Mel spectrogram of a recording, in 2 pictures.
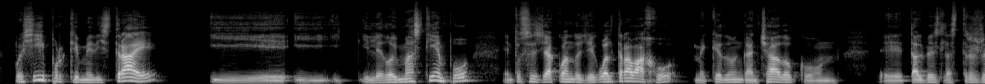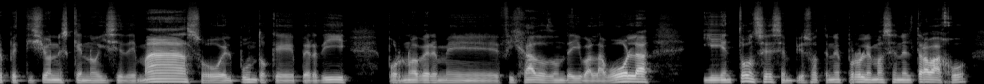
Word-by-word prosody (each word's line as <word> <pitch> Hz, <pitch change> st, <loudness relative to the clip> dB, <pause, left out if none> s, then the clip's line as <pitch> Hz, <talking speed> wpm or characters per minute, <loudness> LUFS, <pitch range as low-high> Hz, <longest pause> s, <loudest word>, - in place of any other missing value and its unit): Pues 125 Hz, -1 st, -1 dB
sí 200 Hz, +1 st, +2 dB
porque 115 Hz, -, -4 dB
me 105 Hz, 0 st, 0 dB
distrae 165 Hz, -, +5 dB, 0.4 s
y 95 Hz, -3 st, -4 dB
y 90 Hz, -3 st, -8 dB, 0.2 s
y 110 Hz, -, -11 dB
y -, -, -3 dB
le 95 Hz, -1 st, -1 dB
doy 115 Hz, +3 st, +2 dB
más 135 Hz, +3 st, +1 dB
tiempo, 170 Hz, -2 st, 0 dB, 0.3 s
entonces 115 Hz, +4 st, -4 dB
ya 120 Hz, -1 st, +4 dB
cuando 120 Hz, -3 st, +1 dB
llego 110 Hz, +5 st, +1 dB
al 130 Hz, 0 st, +1 dB
trabajo, 140 Hz, -7 st, +3 dB
me 95 Hz, -1 st, -8 dB
quedo 110 Hz, +1 st, -1 dB
enganchado 110 Hz, +1 st, +1 dB
con, 90 Hz, -1 st, -7 dB, 0.4 s
eh, 90 Hz, 0 st, -5 dB
tal 105 Hz, 0 st, +2 dB
vez 105 Hz, -1 st, -3 dB
las 100 Hz, -1 st, -6 dB
3 110 Hz, -1 st, -5 dB
repeticiones 95 Hz, 0 st, -3 dB
que 95 Hz, -, -4 dB
no 90 Hz, 0 st, -3 dB
hice 90 Hz, -1 st, -4 dB
de 85 Hz, 0 st, -5 dB
más 130 Hz, 0 st, +5 dB
o 95 Hz, 0 st, 0 dB
el 90 Hz, 0 st, -3 dB
punto 105 Hz, -1 st, -3 dB
que 90 Hz, -1 st, -3 dB
perdí 105 Hz, +5 st, -2 dB, 0.3 s
por 95 Hz, -2 st, -4 dB
no 105 Hz, -, 0 dB
haberme 95 Hz, -4 st, -2 dB
fijado 105 Hz, -1 st, -1 dB
dónde 95 Hz, -1 st, -3 dB
iba 90 Hz, -2 st, -1 dB
la 80 Hz, -1 st, -2 dB
bola 125 Hz, +5 st, +5 dB, 0.5 s
y 100 Hz, +1 st, -1 dB
entonces 120 Hz, 0 st, -1 dB
empiezo 100 Hz, +4 st, -5 dB
a -, -, -22 dB
tener 110 Hz, +1 st, -3 dB
problemas 110 Hz, -1 st, 0 dB
en 105 Hz, -1 st, 0 dB
el 105 Hz, 0 st, -2 dB
trabajo 110 Hz, 0 st, +2 dB
105 Hz, 170 wpm, -22 LUFS, 95-115 Hz, 0.5 s, distrae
